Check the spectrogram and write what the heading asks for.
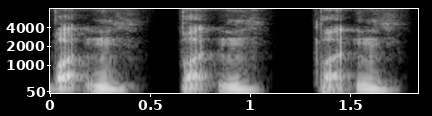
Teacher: trapped behind the glaus like where your vocal folds are like the vocal folds are shut tight air is trapped behind and then it's released · It's that little space where you're not really pronouncing anything. Basically, air is getting trapped behind the glottis, like where your vocal folds are. · it's a little bit hard to hear the glottal stop because basically it's no air coming out.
